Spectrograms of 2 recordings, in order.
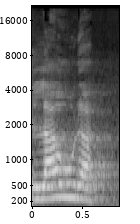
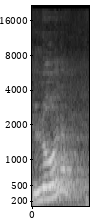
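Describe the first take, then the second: First: The name is said with a Spanish pronunciation. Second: The name is said with an English pronunciation. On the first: "¿cómo se dice Laura en inglés?" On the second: "Se dice Lora"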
